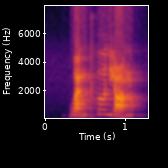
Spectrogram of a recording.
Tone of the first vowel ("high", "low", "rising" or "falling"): rising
